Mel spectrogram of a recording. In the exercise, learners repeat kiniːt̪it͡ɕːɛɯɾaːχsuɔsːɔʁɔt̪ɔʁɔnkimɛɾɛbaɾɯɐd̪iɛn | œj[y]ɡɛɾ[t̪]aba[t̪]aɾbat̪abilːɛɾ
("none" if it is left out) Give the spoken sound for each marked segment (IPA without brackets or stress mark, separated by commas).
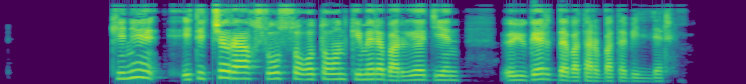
y, d̪, t̪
